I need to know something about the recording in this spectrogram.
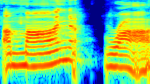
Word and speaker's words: Amon-Ra: It's Amon-Ra St. Brown. Amon-Ra. Yes. I love Amon-Ra. I can't pronounce his name, but I drafted him in every league.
